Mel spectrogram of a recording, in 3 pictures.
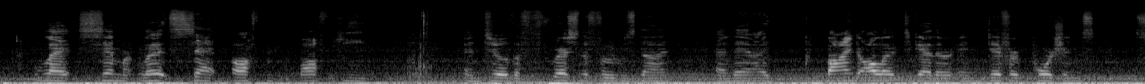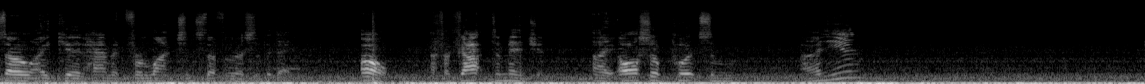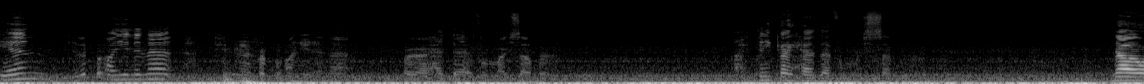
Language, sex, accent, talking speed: English, male, American, 150 wpm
